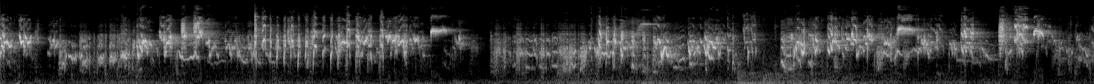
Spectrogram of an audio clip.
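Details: Pet budgerigars chirping in a busy, continuous chatter of quick high twitters and squawky notes, with a short pause near the middle before the chatter resumes.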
